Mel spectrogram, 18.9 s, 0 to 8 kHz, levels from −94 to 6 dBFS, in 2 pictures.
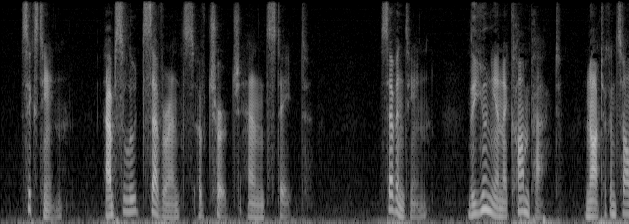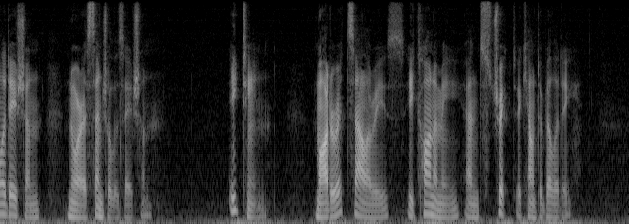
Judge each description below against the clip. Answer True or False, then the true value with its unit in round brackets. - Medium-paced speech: False (80 wpm)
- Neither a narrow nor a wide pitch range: False (6.9 semitones)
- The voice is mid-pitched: False (105 Hz)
